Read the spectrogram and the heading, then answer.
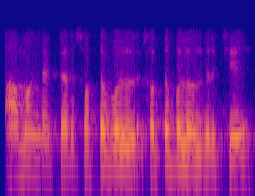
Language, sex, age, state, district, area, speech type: Tamil, male, 18-30, Tamil Nadu, Erode, rural, conversation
